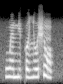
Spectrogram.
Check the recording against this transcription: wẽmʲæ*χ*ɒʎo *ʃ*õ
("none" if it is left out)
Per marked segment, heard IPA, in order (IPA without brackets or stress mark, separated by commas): k, ʃ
